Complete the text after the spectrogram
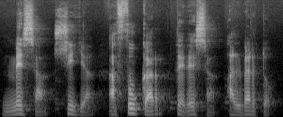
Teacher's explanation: Palabras con el golpe de voz, con el golpe tónico en la penúltima sílaba. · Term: palabras llanas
